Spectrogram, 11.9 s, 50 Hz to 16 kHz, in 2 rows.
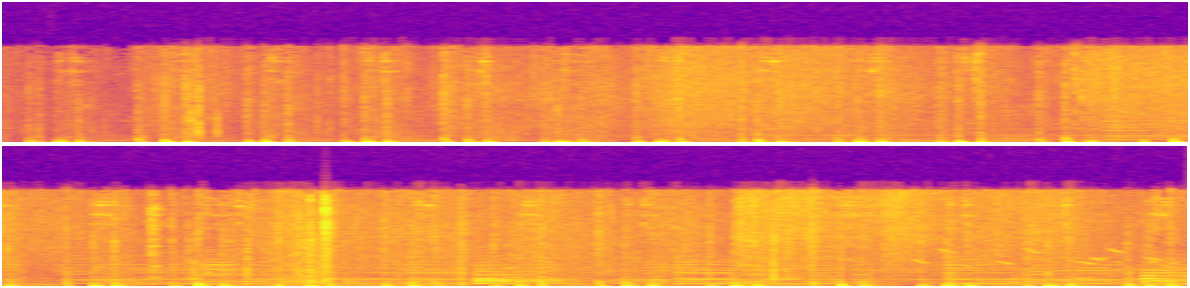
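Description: Hooves clip-clop at a brisk, even pace as a mare is ridden toward Blackwater in a PS4 western video game, close and steady, with occasional snorts and game sounds layered in.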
